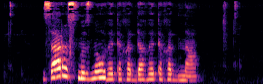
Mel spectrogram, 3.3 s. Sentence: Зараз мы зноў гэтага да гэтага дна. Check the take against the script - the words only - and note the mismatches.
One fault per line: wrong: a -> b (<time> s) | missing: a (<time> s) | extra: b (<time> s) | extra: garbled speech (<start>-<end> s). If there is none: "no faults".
no faults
